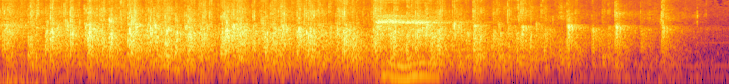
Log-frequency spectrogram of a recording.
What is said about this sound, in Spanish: Gracias, Señor. Gracias. Amén. Denle una prenda de palmas a Jesús.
